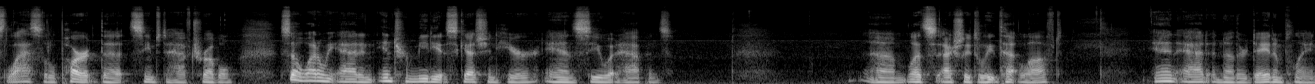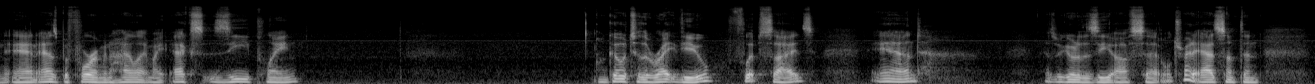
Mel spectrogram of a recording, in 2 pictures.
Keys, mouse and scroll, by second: 6.8 click, 7.5 middle click, 7.6 click, 7.6 right click, 8.8 click, 9.7 Delete, 10.5 scroll down 2, 12.4 click, 16.9 click, 18.0 click, 19.5 click, 20.8 click, 22.4-26.3 drag.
